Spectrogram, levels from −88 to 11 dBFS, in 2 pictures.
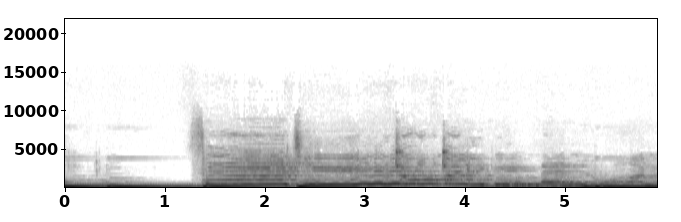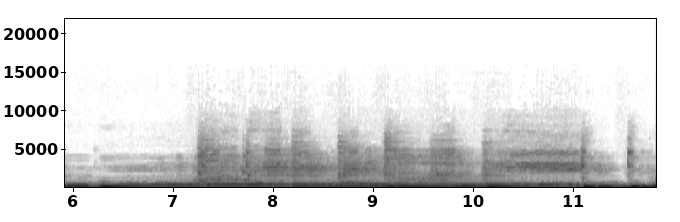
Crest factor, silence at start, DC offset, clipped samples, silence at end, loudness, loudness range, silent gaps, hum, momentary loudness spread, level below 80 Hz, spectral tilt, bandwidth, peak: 12 dB; 0 s; under 0.1%; under 0.1%; 0 s; -16 LUFS; 3 LU; none; none; 10 LU; -52 dBFS; -8.5 dB/octave; 7.2 kHz; -2 dBFS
